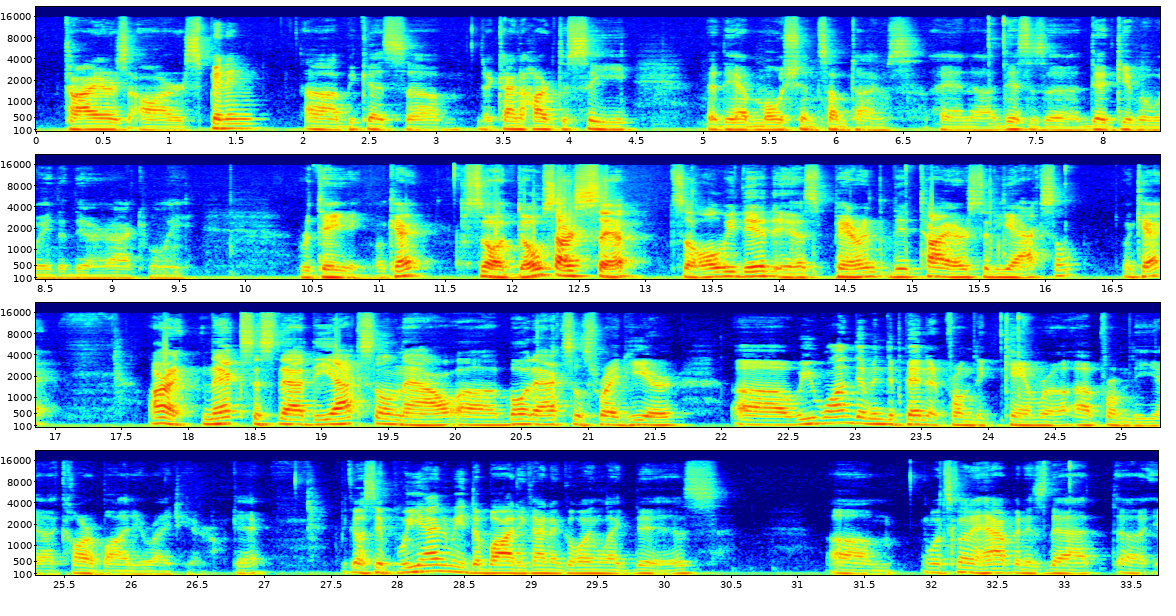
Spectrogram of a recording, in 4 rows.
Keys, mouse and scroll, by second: 13.4 /, 14.5-14.9 scroll down 2, 14.9 middle click, 16.1 middle click, 21.6-22.5 scroll up 3, 22.5-24.0 scroll down 2, 24.0 click, 28.1 g.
